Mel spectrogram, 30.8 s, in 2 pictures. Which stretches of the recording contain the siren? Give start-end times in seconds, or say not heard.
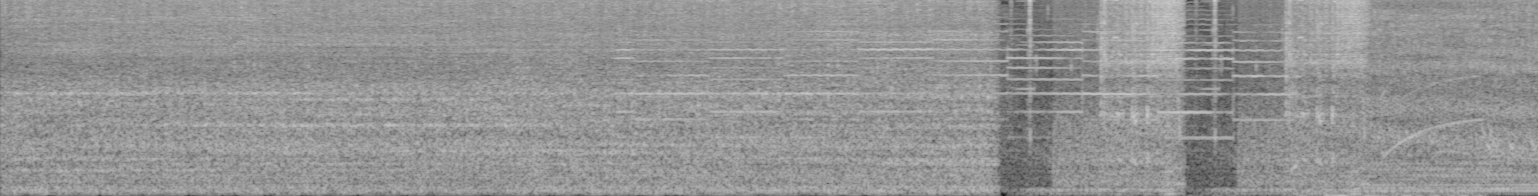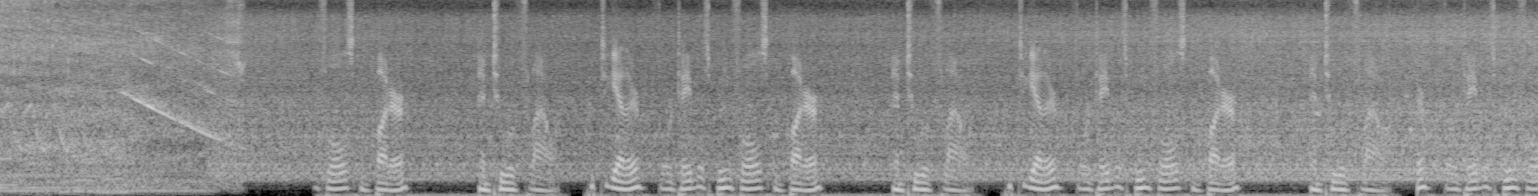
6.1-17.9.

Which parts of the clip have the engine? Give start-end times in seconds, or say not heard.
0.0-30.7.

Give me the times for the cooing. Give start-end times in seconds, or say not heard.
not heard.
